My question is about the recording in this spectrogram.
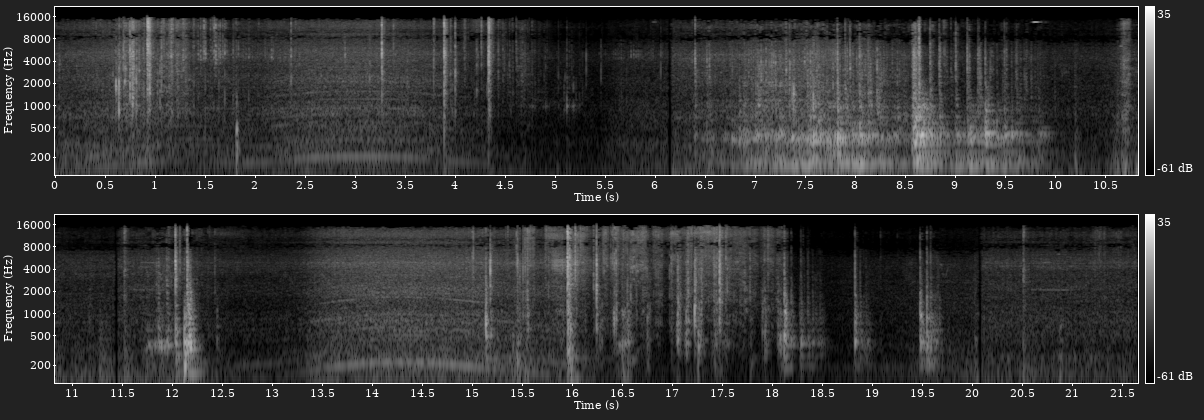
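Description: A car tyre rolling slowly over hard plastic toys and a hard plastic bottle on asphalt, crushing them with sharp cracks and crunching. Between the crushes the car's engine hums, its pitch rising and falling as the car creeps forward. The loudest crushing comes about eight to nine seconds in.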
